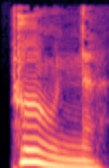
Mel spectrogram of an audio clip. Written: poon

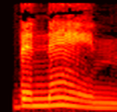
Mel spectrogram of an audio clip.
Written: bename

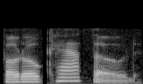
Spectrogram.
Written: photocathode

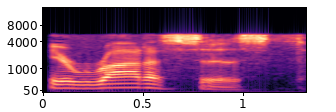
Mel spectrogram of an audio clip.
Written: eroticist

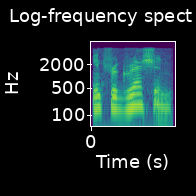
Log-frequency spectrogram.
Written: introgression

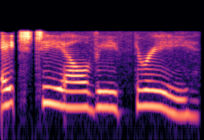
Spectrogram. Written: HTLV-III

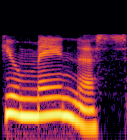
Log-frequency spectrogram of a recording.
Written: humaneness

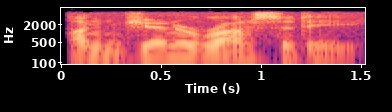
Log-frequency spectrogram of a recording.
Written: ungenerosity

